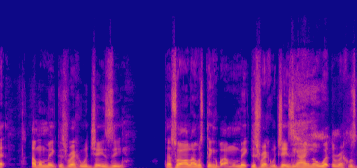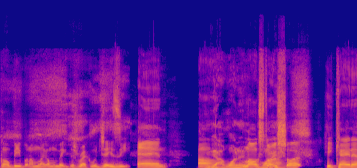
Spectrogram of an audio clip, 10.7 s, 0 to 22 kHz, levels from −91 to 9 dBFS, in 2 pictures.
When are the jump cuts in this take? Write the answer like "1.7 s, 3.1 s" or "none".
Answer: 7.3 s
